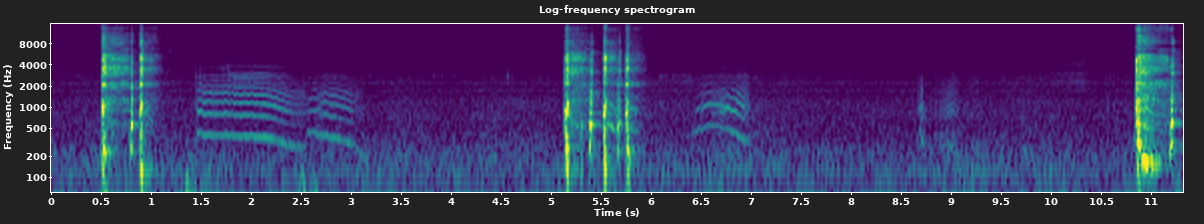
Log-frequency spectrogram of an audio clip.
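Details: Pet cat reacting angrily when its owner coughs: after each burst of coughing, a drawn-out harmonic meow that rises then falls, a second shorter meow following the next coughs, more coughing at the end.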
